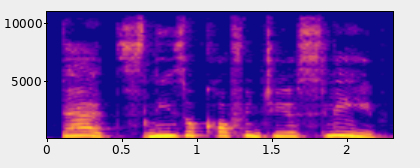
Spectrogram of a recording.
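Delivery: high, loud call to dad; a bossy child calling out; urgent warning. Acted. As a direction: urge dad to cover his sneeze.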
